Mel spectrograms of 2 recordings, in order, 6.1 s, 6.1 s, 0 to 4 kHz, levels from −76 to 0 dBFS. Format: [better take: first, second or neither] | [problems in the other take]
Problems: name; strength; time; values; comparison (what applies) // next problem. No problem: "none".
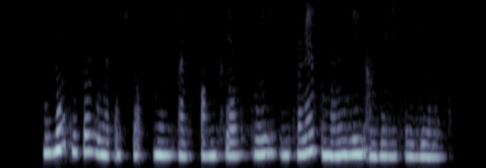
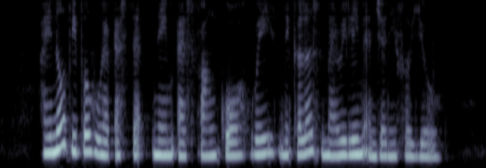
second | noise reduction (neural mask model DeepFilterNet 3)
